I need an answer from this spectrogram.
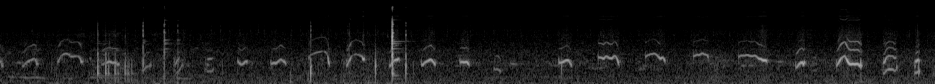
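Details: An 11-day-old Papillon puppy playing with its mother: a string of thin, high whimpering squeaks, each a short rising-then-falling whine, repeated irregularly about once a second, with faint handling rustles and clicks between them.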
